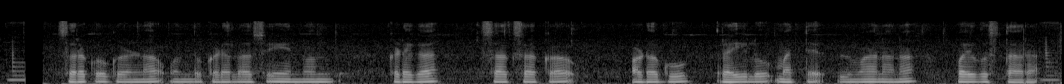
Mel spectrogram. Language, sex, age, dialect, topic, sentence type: Kannada, male, 18-24, Central, banking, statement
